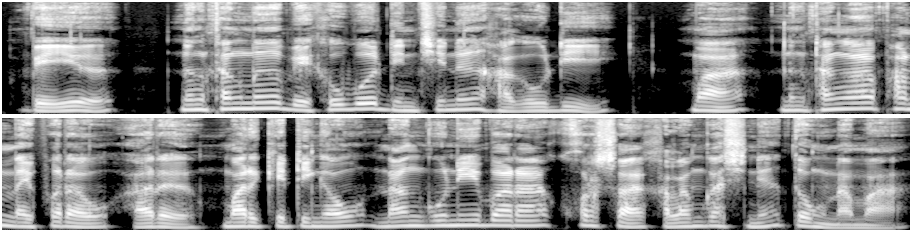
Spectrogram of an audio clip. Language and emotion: Bodo, neutral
